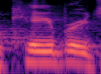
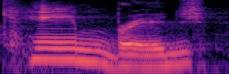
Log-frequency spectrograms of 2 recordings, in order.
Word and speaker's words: K'Bridge: And look how K Bridge is spelled. It's not Cambridge, but K, the letter K, Bridge.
